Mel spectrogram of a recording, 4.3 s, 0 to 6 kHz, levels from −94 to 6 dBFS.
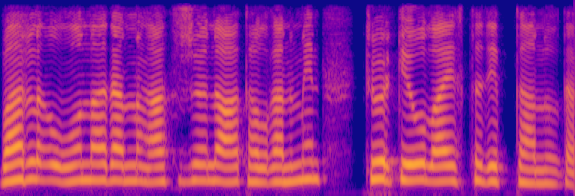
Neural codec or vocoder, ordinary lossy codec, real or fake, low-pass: codec, 44.1 kHz, 1.7 kbps, Pupu-Codec; none; fake; 5.4 kHz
